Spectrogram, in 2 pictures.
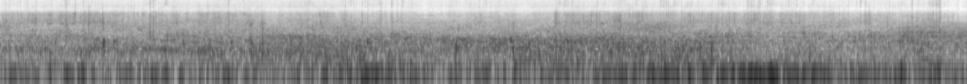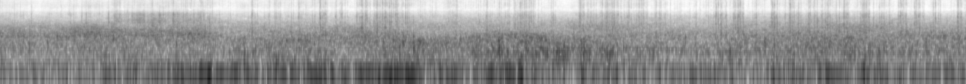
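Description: Wind buffeting the microphone on a moving bicycle: a steady low rumble with a rushing hiss over it.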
